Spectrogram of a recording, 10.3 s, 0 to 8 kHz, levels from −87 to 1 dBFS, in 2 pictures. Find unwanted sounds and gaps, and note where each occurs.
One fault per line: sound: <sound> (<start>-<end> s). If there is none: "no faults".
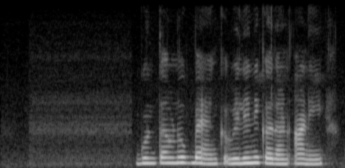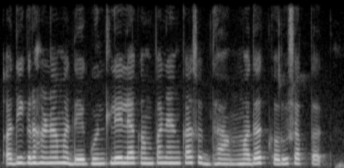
no faults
